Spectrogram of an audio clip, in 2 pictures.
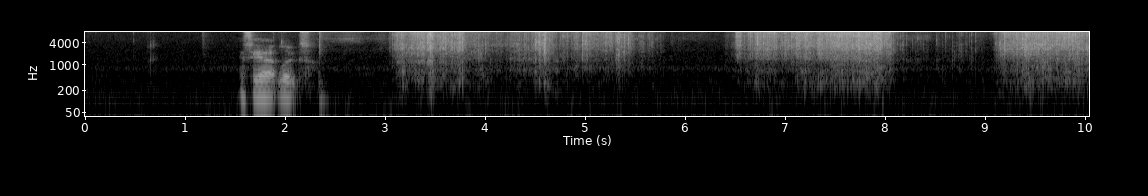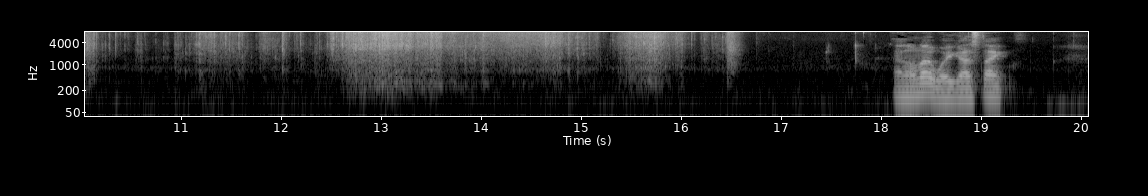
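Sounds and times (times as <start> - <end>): plastic bags crinkling: 3.0 - 5.8, 6.4 - 16.8.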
